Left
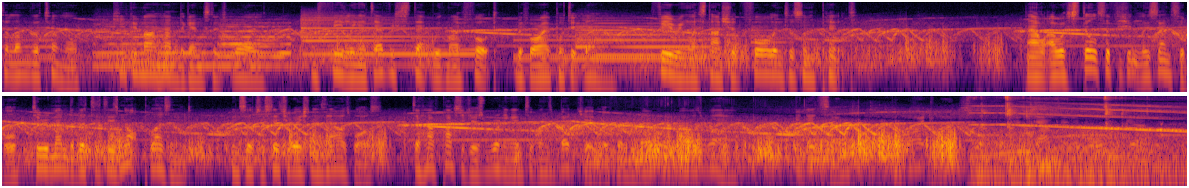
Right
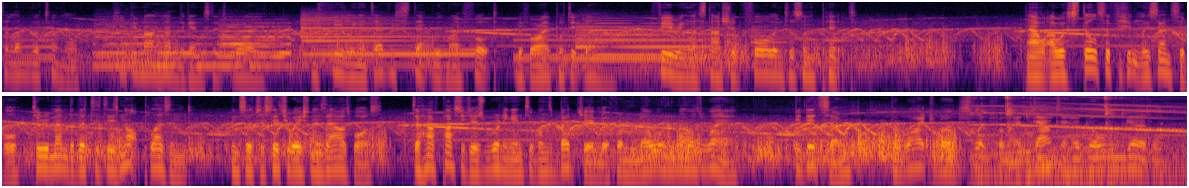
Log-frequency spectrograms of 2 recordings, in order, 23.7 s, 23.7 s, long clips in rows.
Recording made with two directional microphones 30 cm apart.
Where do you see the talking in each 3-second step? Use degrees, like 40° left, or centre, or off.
50° left, 40° left, 30° left, 10° left, 10° right, 30° right, 40° right, 50° right.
